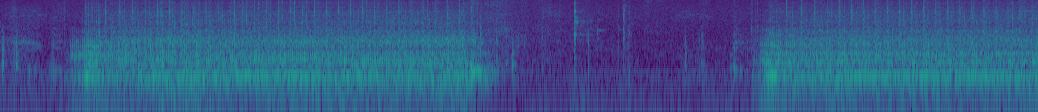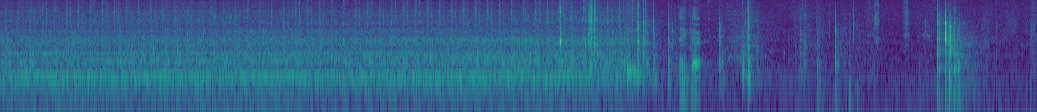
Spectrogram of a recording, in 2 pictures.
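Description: Electric domestic sewing machine stitching a seam in two steady runs, about four seconds and then about nine seconds, with a short pause between. After the second run come a few clicks of fabric handling.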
